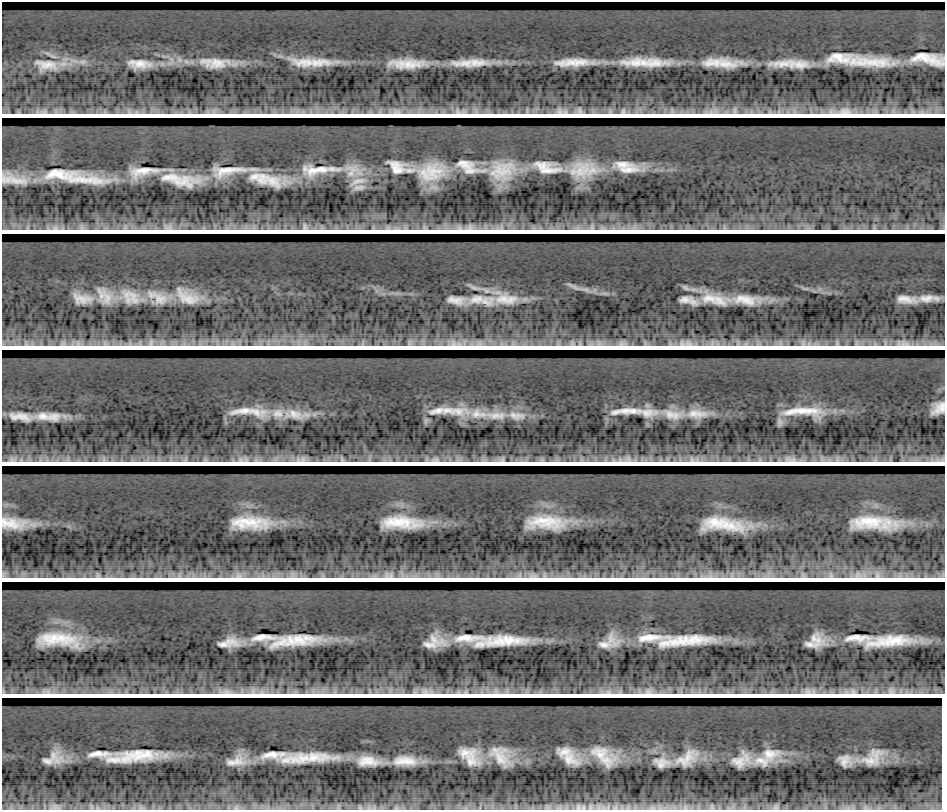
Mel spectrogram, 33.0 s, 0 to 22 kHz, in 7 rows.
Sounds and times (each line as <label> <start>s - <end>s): other birds in background 0.1s - 8.8s
other birds in background 9.5s - 32.9s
